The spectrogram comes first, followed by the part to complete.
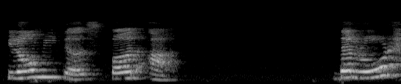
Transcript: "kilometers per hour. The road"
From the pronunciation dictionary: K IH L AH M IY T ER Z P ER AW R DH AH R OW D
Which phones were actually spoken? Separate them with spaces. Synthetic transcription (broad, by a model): K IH L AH M IY T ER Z P ER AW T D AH R OW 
